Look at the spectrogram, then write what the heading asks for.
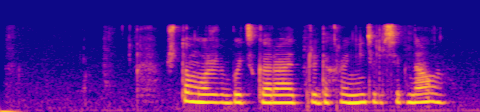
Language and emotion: Russian, neutral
